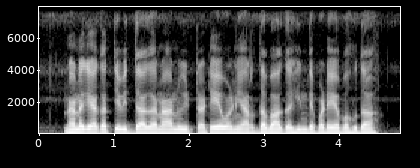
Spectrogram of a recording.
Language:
Kannada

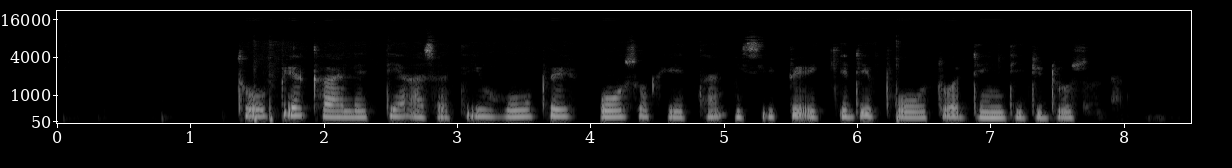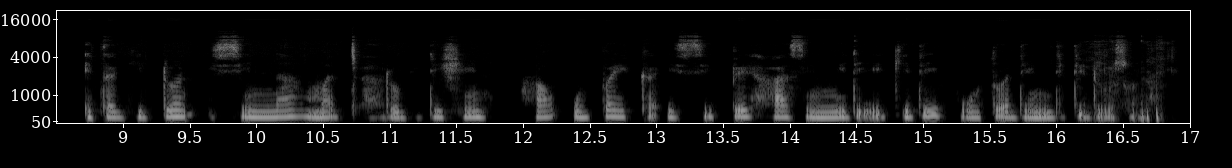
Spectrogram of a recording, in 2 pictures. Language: Wolaytta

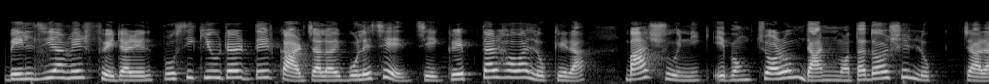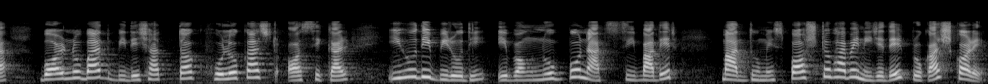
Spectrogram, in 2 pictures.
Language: Bangla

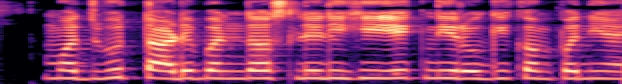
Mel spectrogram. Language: Marathi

